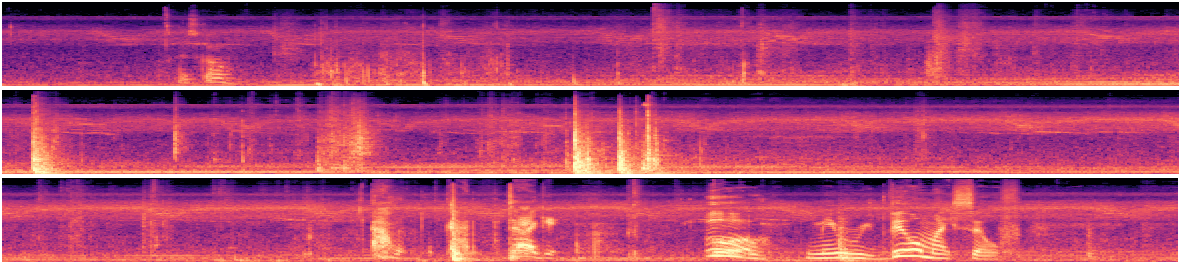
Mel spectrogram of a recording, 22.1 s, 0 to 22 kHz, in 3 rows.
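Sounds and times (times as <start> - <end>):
door bangs: 7.5 - 8.0, 10.9 - 11.9
door clatter: 7.5 - 8.0, 10.4 - 11.9.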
